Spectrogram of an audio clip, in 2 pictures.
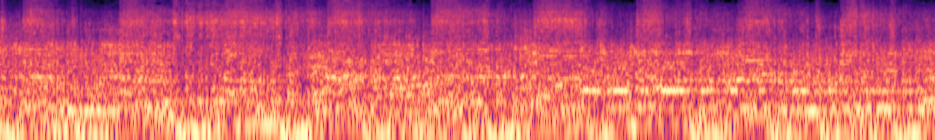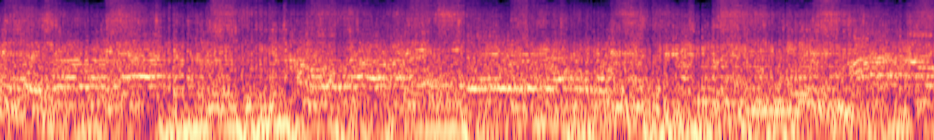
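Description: Rock band playing loud live, with guitars, a steady fast drumbeat and a singer, heard from among the crowd in a large hall.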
